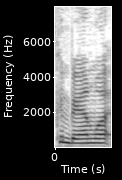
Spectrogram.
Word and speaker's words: こんばんは: Use konbanwa in the evening or at night. Like konnichiwa, the final ha is pronounced wa.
